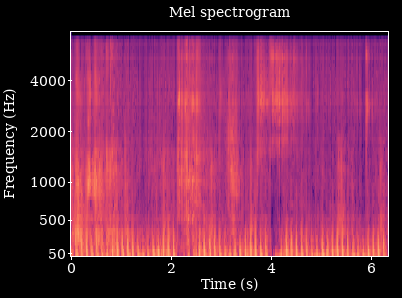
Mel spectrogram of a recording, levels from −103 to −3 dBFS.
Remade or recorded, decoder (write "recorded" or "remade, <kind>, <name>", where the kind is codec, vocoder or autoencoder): remade, vocoder, BigVGAN v2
